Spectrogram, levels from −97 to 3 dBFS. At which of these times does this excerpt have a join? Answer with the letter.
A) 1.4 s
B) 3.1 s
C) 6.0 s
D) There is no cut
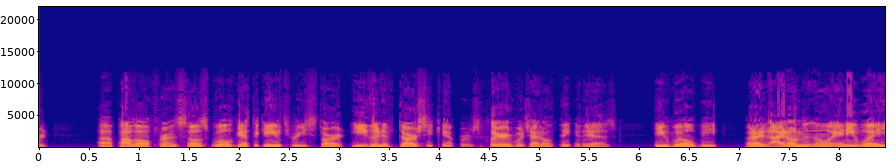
D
